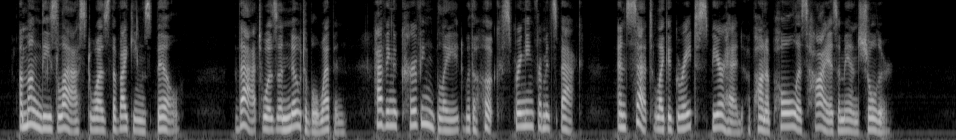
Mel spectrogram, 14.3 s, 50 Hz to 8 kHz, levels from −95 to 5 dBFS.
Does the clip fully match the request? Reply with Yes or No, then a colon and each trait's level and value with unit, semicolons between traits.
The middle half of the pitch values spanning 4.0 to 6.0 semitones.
Yes: average, 4.3 semitones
